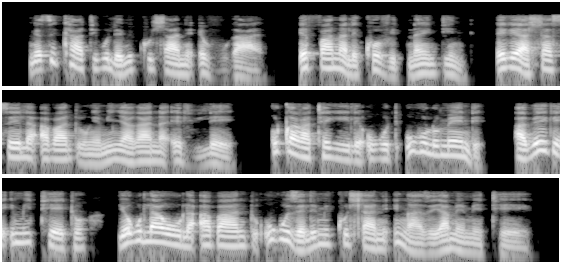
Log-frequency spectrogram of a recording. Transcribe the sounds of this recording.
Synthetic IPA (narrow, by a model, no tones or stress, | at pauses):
ŋesikʰatʰiɣulemikʰuɬanɛ̰ʔevuɣa̰ːjɔ | ɛfanalɛkʰovid̥najntʼin | ɛɣɛjaɬasɛlaʔaβantʼuŋemiɲaɣana̰ʔeɮulɛ̰ːjɔ | ɣuǃaɣatʰeɣilɛʔuɣutʰi̥uhulumɛndʱɛ | aβɛɣɛʔimitʰɛtʰɔ | joɣulawulaʔaβantʼṵʔuɣuzɛlimikʰuɬanɛ̰ʔiŋazɛjamɛmɛ̰tʰɛ̰ːɣa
